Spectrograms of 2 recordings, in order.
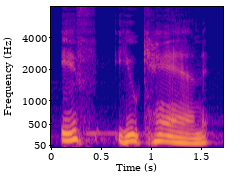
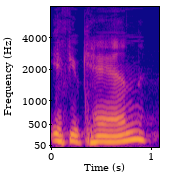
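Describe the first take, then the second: First: It is said with a statement tune. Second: It is said with a questioning tune. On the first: Jesus challenges the father to a higher faith. "the way I read it this morning" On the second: Jesus doubts or questions the father's words. "You could almost read it with a question"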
